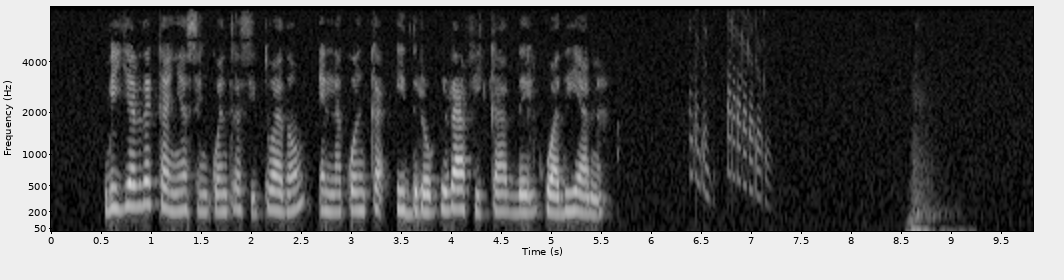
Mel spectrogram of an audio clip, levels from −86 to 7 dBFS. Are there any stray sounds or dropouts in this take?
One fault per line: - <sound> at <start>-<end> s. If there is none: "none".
- chirp at 6.4-7.2 s
- whoosh at 8.5-9.3 s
